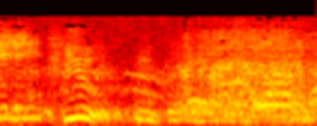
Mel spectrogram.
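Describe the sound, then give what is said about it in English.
Several performers, Gildersleeve's Nanny Goats, bleat like nanny goats as they sing their alma mater at a football game, producing quavering, wobbly cries that rise and fall over a dense, noisy background of crowd chatter, fairly loud throughout. “Now let's listen to Gildersleeve's Nanny Goats singing their alma mater.”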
